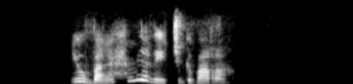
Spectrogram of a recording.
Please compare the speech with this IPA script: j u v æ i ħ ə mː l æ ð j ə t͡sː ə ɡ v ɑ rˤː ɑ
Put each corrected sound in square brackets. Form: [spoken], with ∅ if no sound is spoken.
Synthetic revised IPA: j u v æ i ħ ə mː l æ ð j ə t͡sː ə ɡ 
